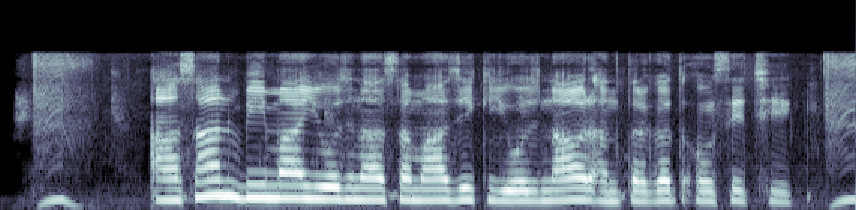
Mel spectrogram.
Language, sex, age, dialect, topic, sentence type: Magahi, male, 18-24, Northeastern/Surjapuri, banking, statement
